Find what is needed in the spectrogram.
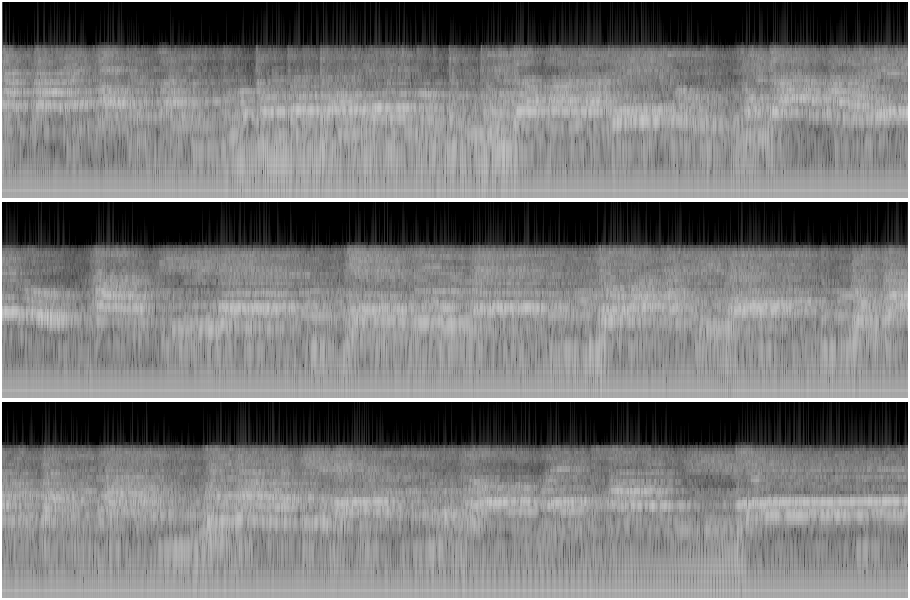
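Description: Stage-musical cast singing together as an ensemble over band accompaniment, many voices at once, continuous and loud.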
